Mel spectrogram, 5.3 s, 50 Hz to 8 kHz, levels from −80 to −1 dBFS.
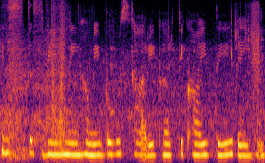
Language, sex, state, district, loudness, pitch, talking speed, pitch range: Hindi, male, Punjab, Fazilka, -12 LUFS, 205 Hz, 125 wpm, 195-215 Hz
